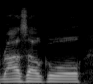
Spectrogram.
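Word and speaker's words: Ra's al Ghul: uh Christopher Nolan movies they were pronouncing it Raz Al ghoul so I think the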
